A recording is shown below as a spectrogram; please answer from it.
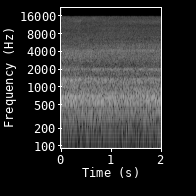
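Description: Handheld hair dryer running steadily on its low, hot setting: a steady rush of air with a faint whine.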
